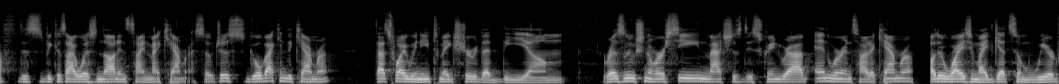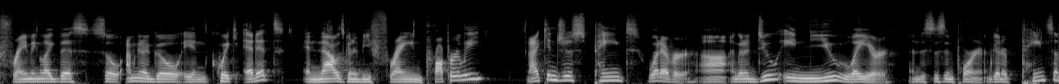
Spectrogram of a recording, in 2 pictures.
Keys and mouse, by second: 0.2 KP_0, 1.4-2.4 alt+drag, 2.7 ctrl+alt+click, 2.9 alt+middle click, 3.2 alt+shift+middle click, 5.3 click, 8.9 alt+middle click, 13.0-14.4 drag.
